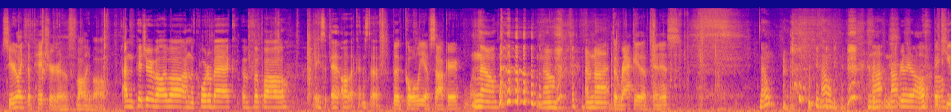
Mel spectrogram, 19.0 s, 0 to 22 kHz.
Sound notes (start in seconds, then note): 10.0 laughing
